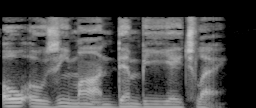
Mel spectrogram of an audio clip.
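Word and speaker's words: Dembélé: Managers are now forced to sacrifice defensive depth to afford premium assets like Harry Kane, pronounced Kane, or Ousmane Dembele, pronounced Oozman Dembele.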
